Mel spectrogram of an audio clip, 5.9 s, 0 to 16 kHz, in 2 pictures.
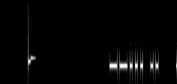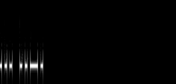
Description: Morse code, heard as a keyed tone, about 28 wpm, 700 Hz. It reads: 7I SF
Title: Winter Field Day Exchanges Encore 28wpm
